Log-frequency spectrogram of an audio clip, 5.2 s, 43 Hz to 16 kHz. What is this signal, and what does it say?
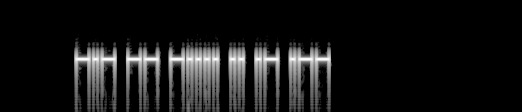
Morse code, heard as a keyed tone, about 28 wpm, 700 Hz. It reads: KM6IAW
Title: USA Call Signs - 6 Characters - Repeated 2x - 28wpm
